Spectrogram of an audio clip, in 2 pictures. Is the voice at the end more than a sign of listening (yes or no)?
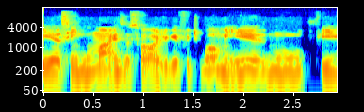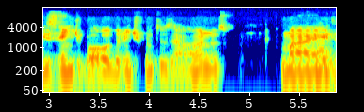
no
